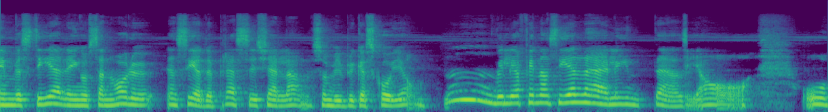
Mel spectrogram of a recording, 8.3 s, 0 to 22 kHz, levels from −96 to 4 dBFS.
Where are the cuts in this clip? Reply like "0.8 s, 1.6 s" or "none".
4.4 s, 6.8 s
